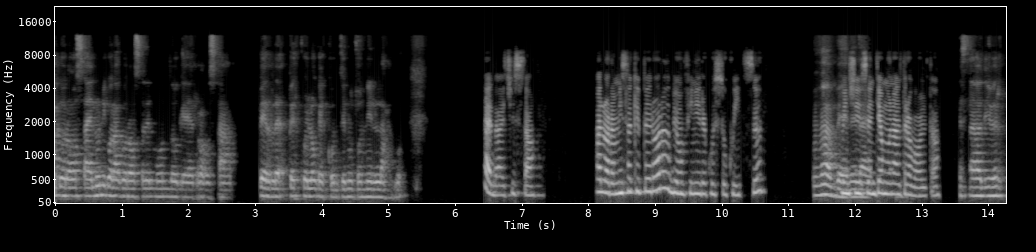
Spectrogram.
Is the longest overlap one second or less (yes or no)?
yes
